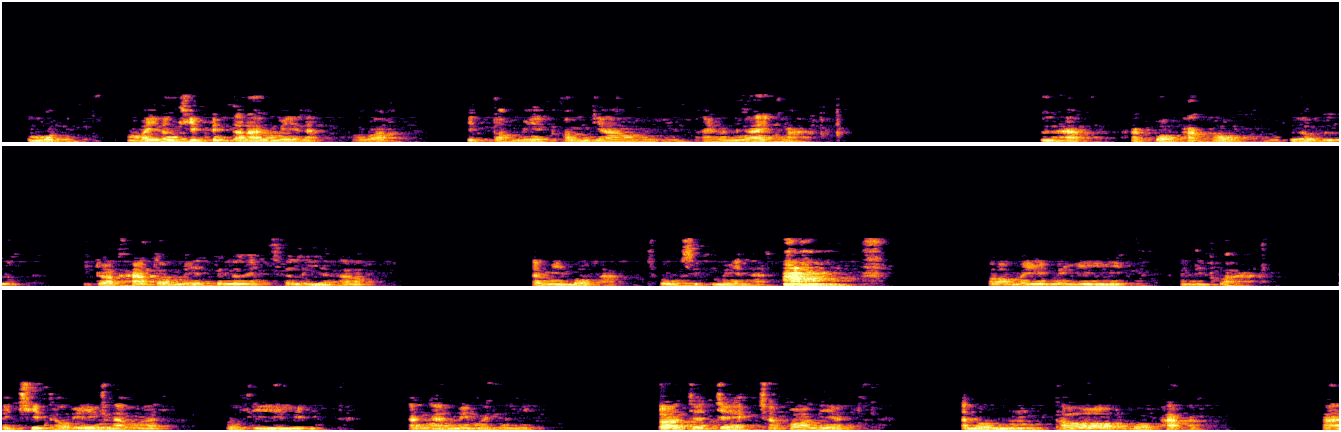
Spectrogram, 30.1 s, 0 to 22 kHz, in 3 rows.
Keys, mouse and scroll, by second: 1.2 scroll up 1, 4.9 scroll, 7.3 scroll, 8.1 scroll, 17.1 click, 17.7 scroll, 19.8 alt+Tab, 22.6 middle click, 23.0 scroll, 23.2 scroll down 5, 24.7 middle click, 26.6 click.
